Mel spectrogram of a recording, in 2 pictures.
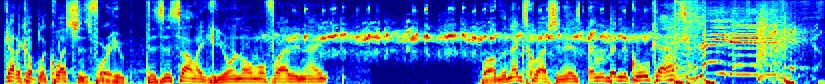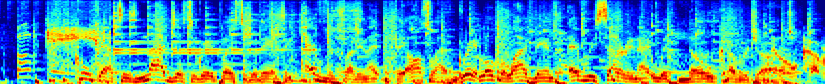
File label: Karaoke, radio spot; Kewl Cats Nightclub; Kewl Cats Pre-Thanksgiving Party With Kowhoon!; 92.5 FM The Bear; KABX 97.5 FM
